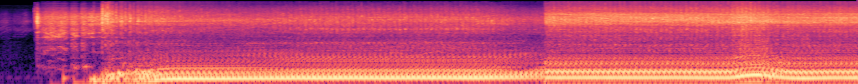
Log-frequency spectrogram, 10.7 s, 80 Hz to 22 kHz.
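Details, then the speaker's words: Toyota 1UZ-FE V8 race car, first starts in years after rewiring, manifolds on, flames from exhaust: catches after rough crank, loud slightly uneven idle with stumbles as ECU learns, then steadies; rough running. "Oh, it's learning. It's learning. She's getting there, man. She wants to go."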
